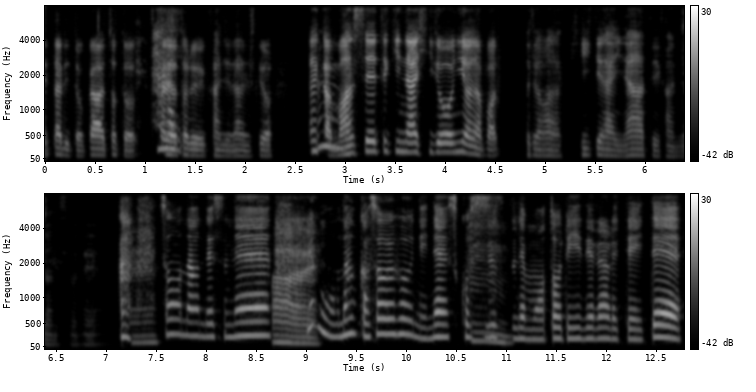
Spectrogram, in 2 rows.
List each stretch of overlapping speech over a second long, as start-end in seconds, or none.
none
